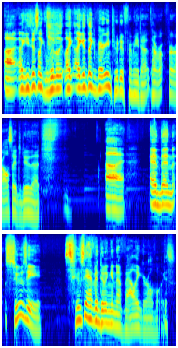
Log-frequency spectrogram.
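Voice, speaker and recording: A man chatting casually as a streamer, excitable and rambling, leaning on filler words like "like". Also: mid-range voice, normal speed, no echo, faint music behind. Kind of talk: casual chat.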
